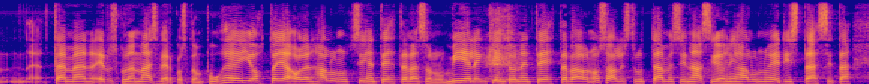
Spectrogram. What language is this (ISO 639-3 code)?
fin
